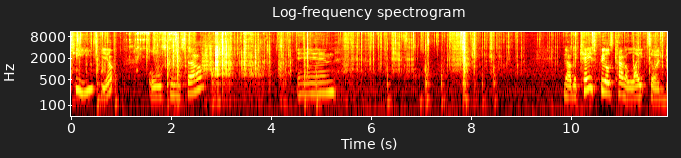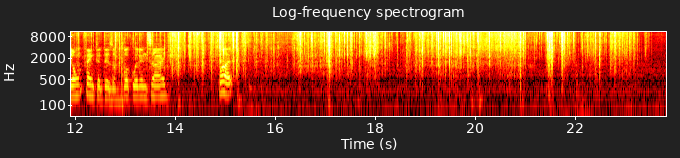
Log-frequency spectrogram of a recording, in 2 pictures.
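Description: A hard plastic case clicks and taps.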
